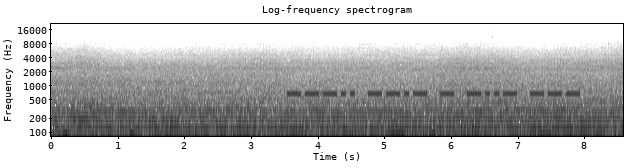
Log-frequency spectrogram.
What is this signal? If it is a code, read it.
Morse code, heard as a keyed tone, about 18 wpm, 680 Hz, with street noise. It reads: 8QTXO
